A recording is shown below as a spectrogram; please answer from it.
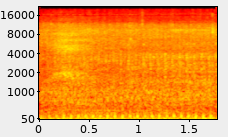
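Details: KTM Duke 390 single-cylinder idles with a coarse, uneven low thumping and a rough clatter riding on it; abnormal engine noise, cause not pinned down.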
